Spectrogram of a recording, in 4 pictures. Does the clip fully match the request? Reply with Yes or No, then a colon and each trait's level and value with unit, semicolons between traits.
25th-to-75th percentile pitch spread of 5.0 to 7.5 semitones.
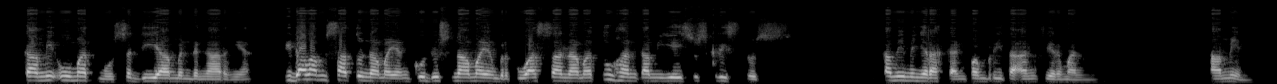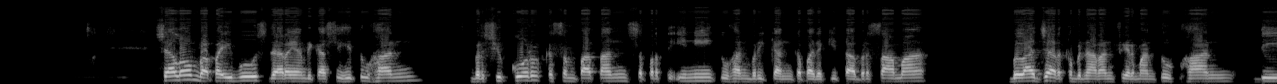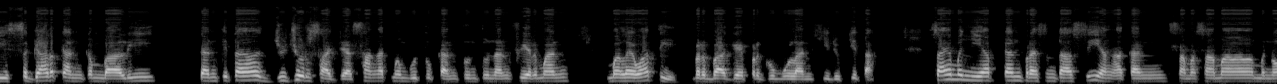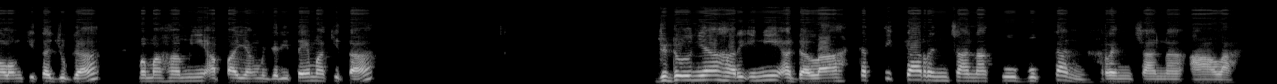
Yes: average, 5.3 semitones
